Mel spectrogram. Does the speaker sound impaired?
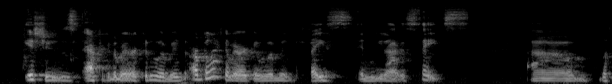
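No.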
